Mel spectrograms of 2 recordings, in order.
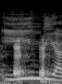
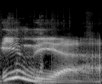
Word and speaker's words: India: India. There you go. India. Yes. Siempre el primero. Okay. There you go. Yeah. Yeah. That's how you say it. You gotta say it, with the Spanish accent.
